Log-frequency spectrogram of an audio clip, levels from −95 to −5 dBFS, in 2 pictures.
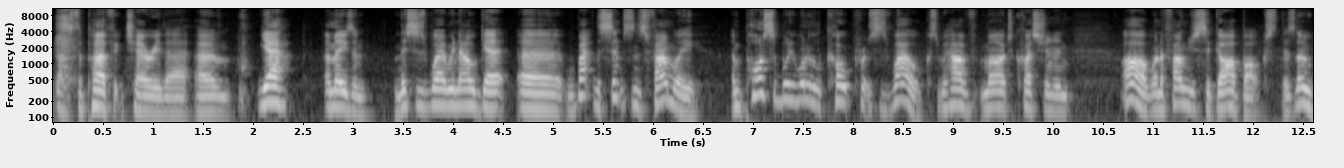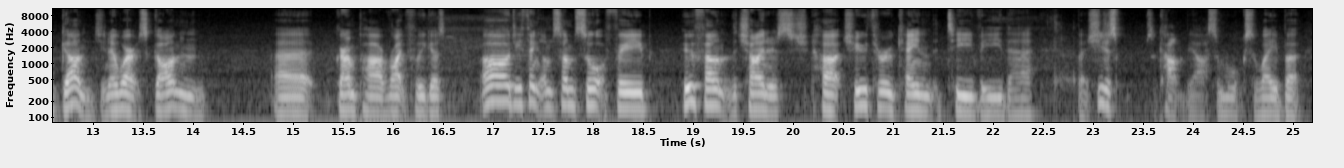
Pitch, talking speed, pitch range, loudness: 140 Hz, 205 wpm, 125-165 Hz, -30 LUFS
